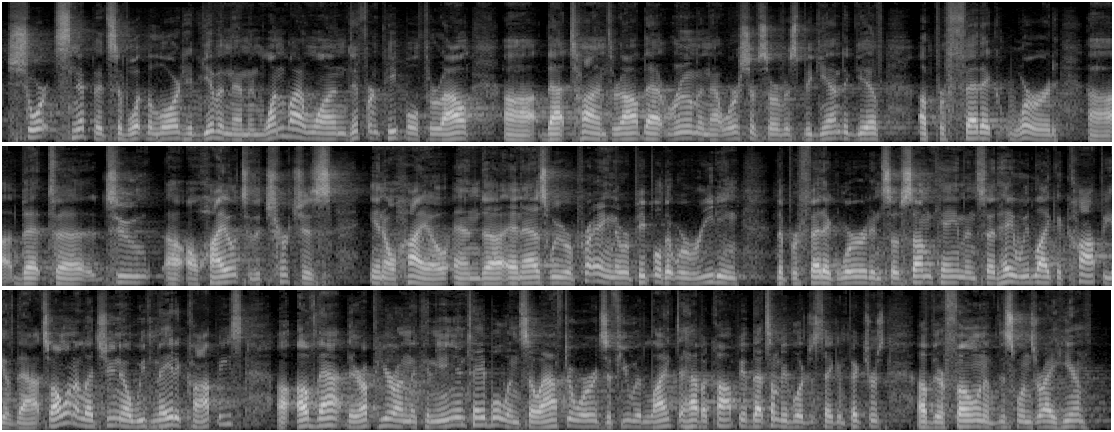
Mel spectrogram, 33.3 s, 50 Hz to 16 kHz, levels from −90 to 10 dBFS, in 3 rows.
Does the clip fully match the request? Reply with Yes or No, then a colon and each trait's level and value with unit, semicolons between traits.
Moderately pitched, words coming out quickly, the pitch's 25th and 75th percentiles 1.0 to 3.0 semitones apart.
Yes: medium, 150 Hz; fast, 215 wpm; narrow, 2.5 semitones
